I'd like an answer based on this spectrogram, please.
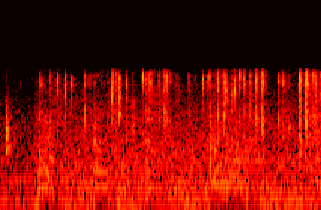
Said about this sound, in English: Sorry, you couldn't hear me typing, but it's fine.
